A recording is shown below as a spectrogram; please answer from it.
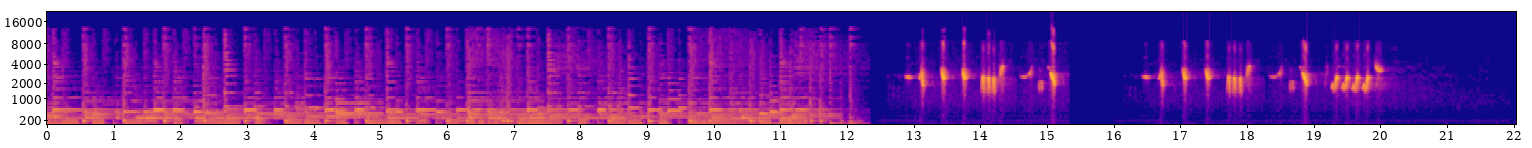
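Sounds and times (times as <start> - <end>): background music: 0.0 - 12.4
songbird chirping and whistling: 12.7 - 15.4, 16.3 - 21.8.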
